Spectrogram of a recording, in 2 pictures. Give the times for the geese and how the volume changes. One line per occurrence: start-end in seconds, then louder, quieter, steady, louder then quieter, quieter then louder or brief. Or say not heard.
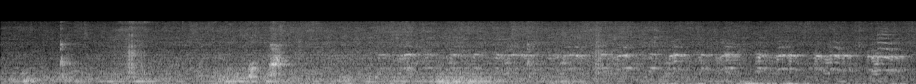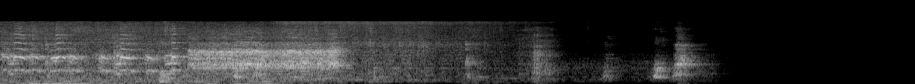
3.9-12.6 louder.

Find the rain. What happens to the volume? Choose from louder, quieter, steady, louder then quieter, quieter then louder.
quieter.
